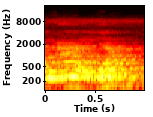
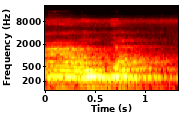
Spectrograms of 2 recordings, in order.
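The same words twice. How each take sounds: First: The y sound is short and single. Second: The y sound is held long and doubled. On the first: "bisa dibaca dengan ariyah" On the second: "dengan menggunakan tasdidnya"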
